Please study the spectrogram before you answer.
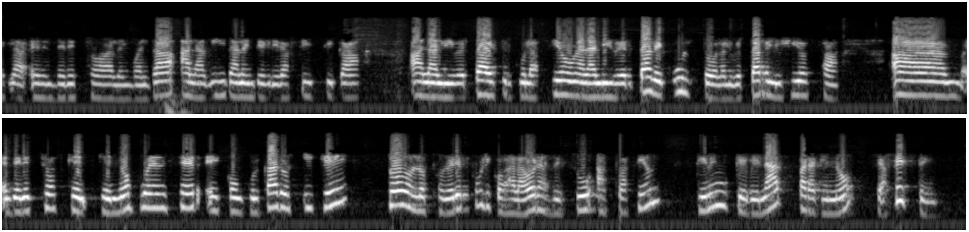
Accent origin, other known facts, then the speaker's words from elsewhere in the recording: Spain; a mí, como ciudadana, como jurista, como española, como demócrata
